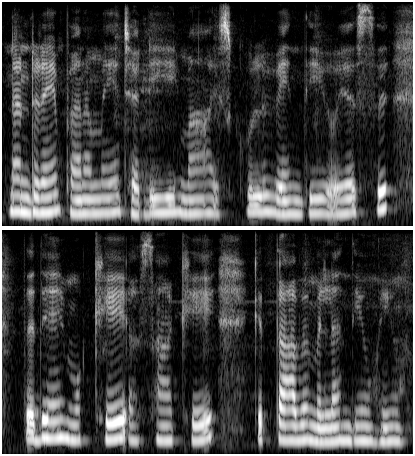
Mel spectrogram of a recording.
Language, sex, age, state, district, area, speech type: Sindhi, female, 30-45, Gujarat, Junagadh, urban, spontaneous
